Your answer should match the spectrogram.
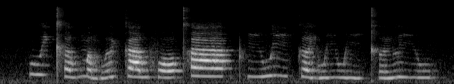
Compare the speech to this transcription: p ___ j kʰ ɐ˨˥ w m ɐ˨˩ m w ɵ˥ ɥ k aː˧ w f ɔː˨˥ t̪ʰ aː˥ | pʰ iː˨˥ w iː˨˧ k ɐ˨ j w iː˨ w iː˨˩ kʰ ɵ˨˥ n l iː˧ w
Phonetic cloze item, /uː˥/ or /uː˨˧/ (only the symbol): uː˥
